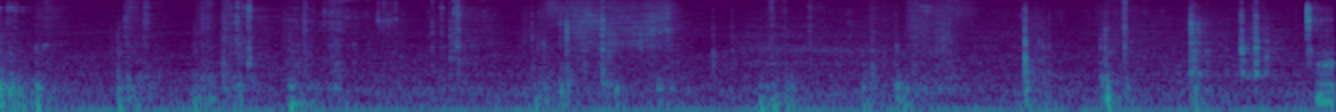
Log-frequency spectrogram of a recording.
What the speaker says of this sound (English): this is the last bit of fussy cutting for today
